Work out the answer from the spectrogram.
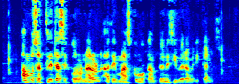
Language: Spanish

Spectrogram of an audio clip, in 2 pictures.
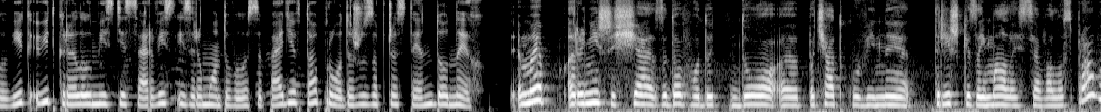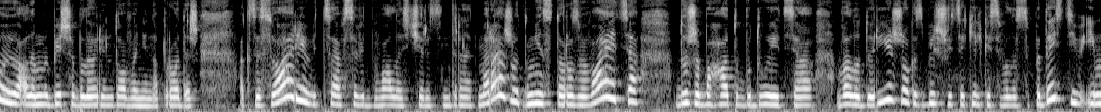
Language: Ukrainian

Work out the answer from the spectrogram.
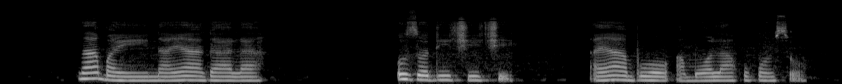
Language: Igbo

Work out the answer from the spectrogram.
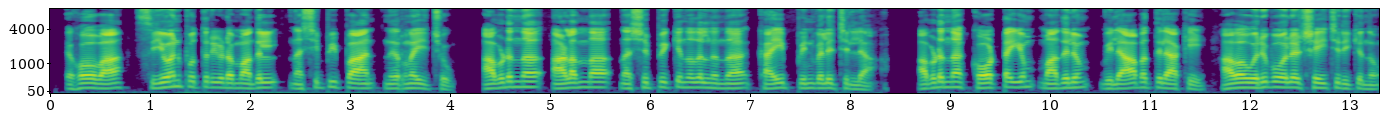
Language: Malayalam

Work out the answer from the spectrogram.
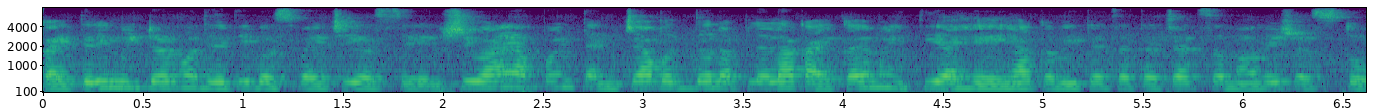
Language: Marathi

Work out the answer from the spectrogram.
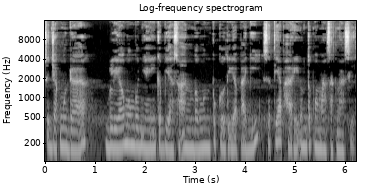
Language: Indonesian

